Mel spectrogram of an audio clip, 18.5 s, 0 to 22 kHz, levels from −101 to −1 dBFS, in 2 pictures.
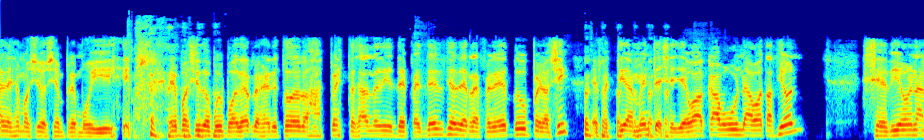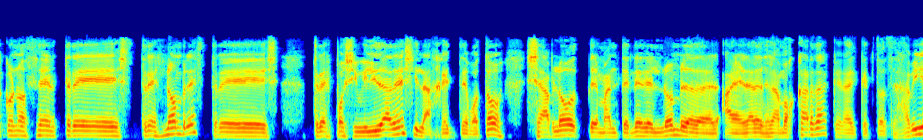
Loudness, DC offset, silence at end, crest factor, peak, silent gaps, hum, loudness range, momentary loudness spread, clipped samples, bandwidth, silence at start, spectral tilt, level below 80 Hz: -20 LUFS; under 0.1%; 0 s; 16 dB; -6 dBFS; 8.08-8.15 s; none; 1 LU; 6 LU; under 0.1%; 11.5 kHz; 0 s; -4.5 dB/octave; -62 dBFS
